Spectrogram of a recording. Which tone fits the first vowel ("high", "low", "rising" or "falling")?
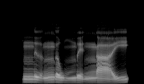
low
